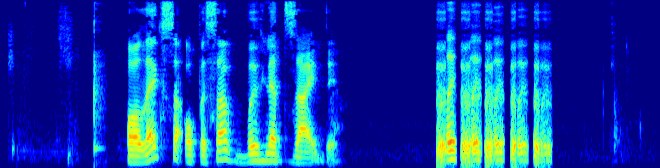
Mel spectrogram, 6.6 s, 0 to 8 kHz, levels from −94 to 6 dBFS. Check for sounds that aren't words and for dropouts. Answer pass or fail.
fail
